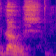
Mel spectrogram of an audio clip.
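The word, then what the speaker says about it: gauche: G A U C H E. Go. It is go. Oh, I was right. So, the person that wrote it was wrong. I was right. It's goch.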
